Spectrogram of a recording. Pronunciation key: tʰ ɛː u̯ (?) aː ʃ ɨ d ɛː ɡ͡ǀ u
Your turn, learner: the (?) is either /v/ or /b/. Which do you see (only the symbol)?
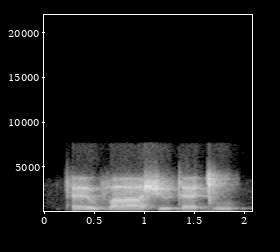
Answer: v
